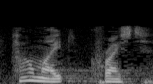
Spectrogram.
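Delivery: ordinary talk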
